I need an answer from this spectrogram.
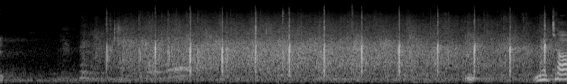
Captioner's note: applause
